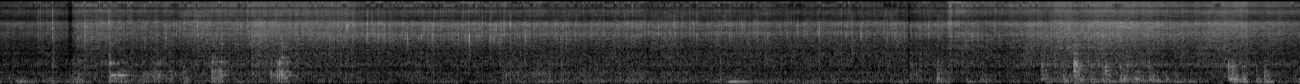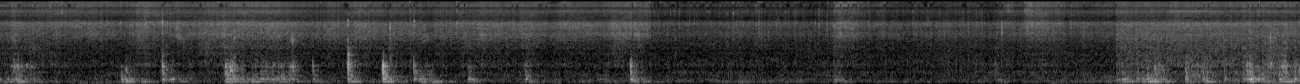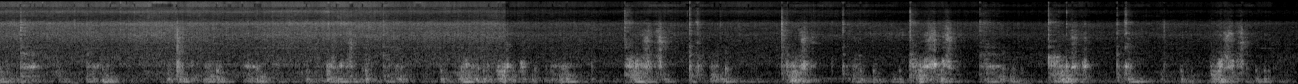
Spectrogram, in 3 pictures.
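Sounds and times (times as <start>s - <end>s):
vegetables sizzling in oil: 0.0s - 38.9s
spatula scraping pan: 0.8s - 3.1s, 10.3s - 13.6s, 14.2s - 18.4s, 24.2s - 38.9s.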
